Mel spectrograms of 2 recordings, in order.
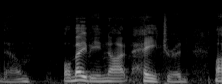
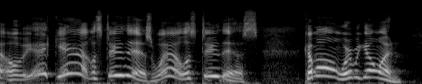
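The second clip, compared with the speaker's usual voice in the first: put-on very high, thick good-ol'-boy southern Alabama accent; 13 semitones higher, 4 dB louder than usual. Imagining Abram answering God like a good old Alabama boy accent. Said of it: "a good old Alabama boy going".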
